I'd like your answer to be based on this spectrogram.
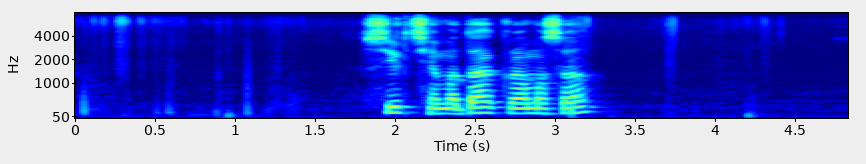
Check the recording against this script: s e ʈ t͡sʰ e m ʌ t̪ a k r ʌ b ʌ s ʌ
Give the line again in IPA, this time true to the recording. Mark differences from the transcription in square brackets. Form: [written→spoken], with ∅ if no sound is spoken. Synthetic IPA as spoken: s [e→i] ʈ t͡sʰ e m ʌ t̪ a k r ʌ [b→m] ʌ s ʌ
